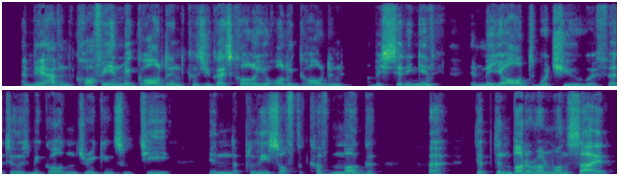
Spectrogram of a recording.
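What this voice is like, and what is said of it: Poor put-on English accent. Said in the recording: “I try to do my English accent, which is horrible ... I have a worse English accent, so I shouldn't even try.”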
